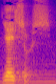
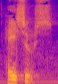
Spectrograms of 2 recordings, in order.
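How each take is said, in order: First: The name begins with a Y sound. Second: The name begins with an H sound. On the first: This is the older and German pronunciation. "still pronounced like the German J, with more of a Y sound" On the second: This is the Spanish pronunciation.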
